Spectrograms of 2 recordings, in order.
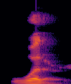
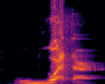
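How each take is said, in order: First: Low, relaxed "weather" with a weak schwa ending; correct pronunciation. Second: Loud, chewed "weather" ending in an open A; wrong pronunciation. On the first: Teacher correcting the bad version, smooth right weather. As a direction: glide through "weather" without chewing it. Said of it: "Es weather". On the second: Teacher showing what not to say, overdone wrong weather. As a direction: hit "weather" hard as "WE-dar". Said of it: "en vez de decir weather". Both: Shown as a demonstration.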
